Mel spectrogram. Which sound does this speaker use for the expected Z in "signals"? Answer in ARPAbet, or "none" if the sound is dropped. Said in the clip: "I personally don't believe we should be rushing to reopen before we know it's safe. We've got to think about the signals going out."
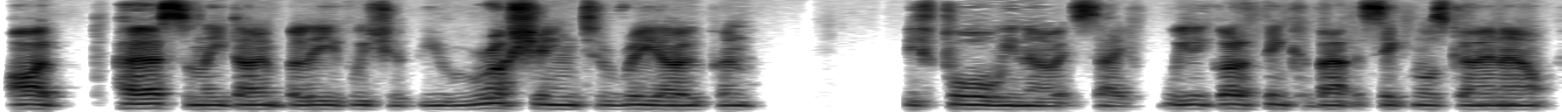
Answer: Z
